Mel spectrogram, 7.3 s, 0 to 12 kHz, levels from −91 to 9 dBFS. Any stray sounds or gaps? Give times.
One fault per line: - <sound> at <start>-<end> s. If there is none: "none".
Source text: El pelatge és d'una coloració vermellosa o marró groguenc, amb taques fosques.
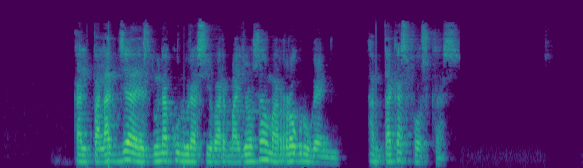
none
